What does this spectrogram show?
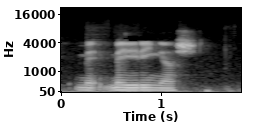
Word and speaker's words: Meirinhas: Meirinhas. How am I supposed to pronounce it? Meirinhas? Yeah, it's pretty difficult. Okay. It's Meirinhas.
